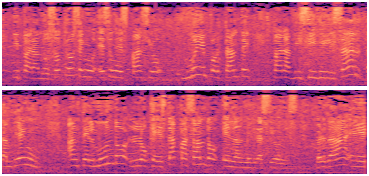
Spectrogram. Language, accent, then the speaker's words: Spanish; Guatemala; soy Maya Cachiquel de Guatemala.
